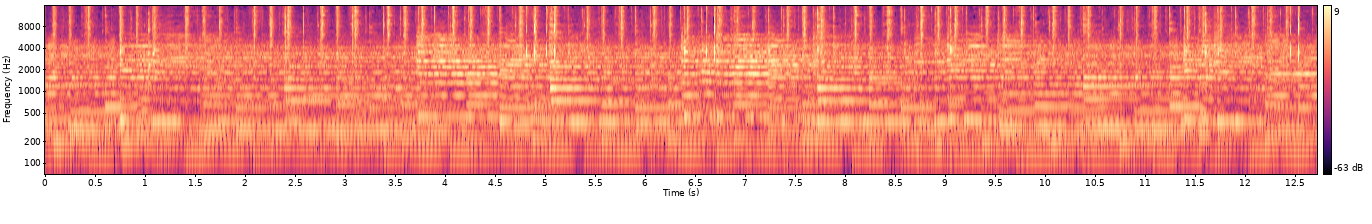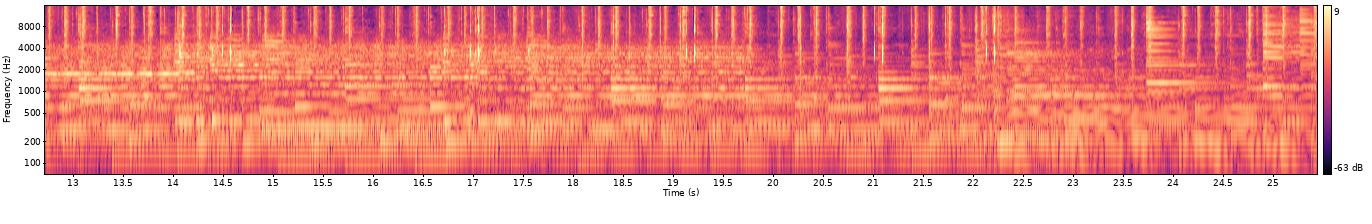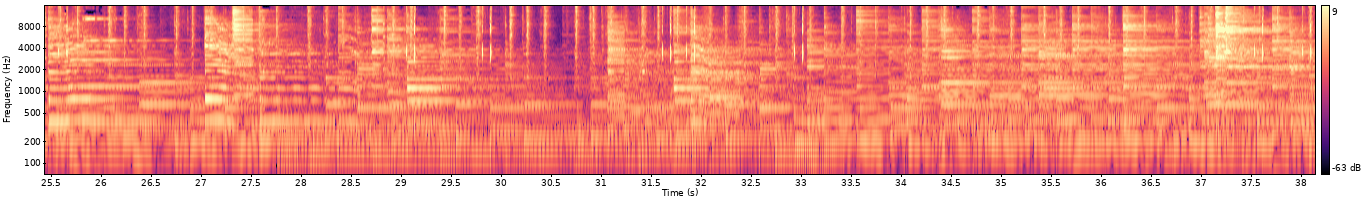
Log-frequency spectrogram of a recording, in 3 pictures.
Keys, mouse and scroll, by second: 4.7-8.0 drag, 7.8-8.7 typing, 8.9 shift+Tab, 10.1-11.0 typing, 11.9 scroll down 1, 12.3 click, 13.0 scroll up 1, 14.3 click, 15.2 ctrl+z, 15.7 ctrl+Home, 16.8-24.1 drag, 24.1 ctrl+Home, 24.9-25.4 scroll down 1, 25.4 click, 26.0-27.9 scroll up 1, 28.2 scroll down 1, 28.9 click, 34.0 typing, 34.6 shift+Tab, 37.4 click.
